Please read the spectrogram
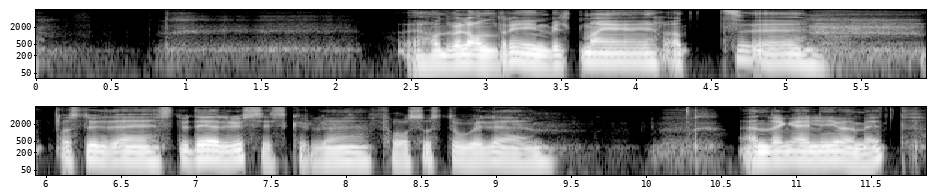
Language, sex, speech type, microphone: Norwegian, male, spontaneous, Shure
